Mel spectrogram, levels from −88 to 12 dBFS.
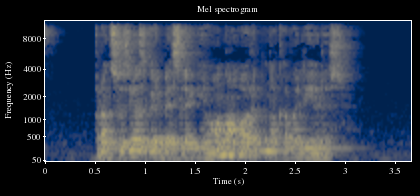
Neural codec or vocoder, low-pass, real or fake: none; 10.8 kHz; real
